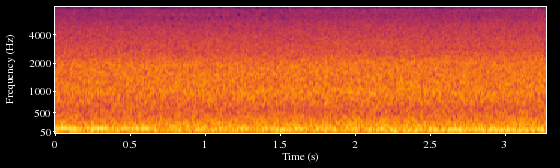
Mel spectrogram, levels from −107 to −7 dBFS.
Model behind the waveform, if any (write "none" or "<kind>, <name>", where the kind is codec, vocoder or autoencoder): none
